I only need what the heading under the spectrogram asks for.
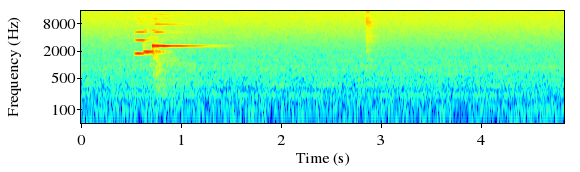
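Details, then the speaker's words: Dryer drum not turning: pressing start gives a panel beep, one faint click from the back, then silence with no motor hum or drum rotation while the timer counts down; cause is a broken drum belt, fixed by replacing the belt. "did you hear that tiny click in the back but more importantly it's not doing anything at all right"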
